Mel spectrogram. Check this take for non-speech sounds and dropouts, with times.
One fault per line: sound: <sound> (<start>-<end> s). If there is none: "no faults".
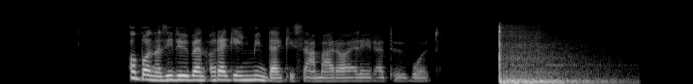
sound: thud (5.0-6.4 s)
